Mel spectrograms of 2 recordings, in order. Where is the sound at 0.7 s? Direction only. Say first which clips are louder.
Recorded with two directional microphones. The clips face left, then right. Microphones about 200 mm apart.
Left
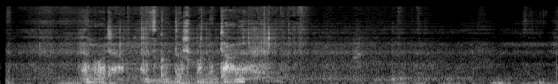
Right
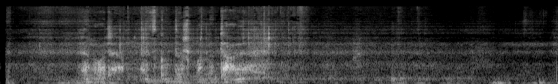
Left 2 dB; 15° left (ahead or behind).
